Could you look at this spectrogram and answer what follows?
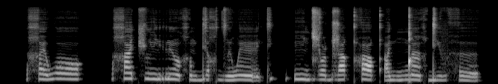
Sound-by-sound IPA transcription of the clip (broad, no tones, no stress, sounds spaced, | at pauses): χ ɛ w ɔ | χ a t͡ʃ l ĩ rʲ ɔ̃ χ ə̃ b dʲ ɔ χ d͡z ə̃ w ɛ̃ː tʲ | ʔ ĩ d͡ʑ ɔ ɖ͡ʐ a qʰ o qʼ a nʲ ŋ͡ǃ ã χ dʲ ɛ v h ə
